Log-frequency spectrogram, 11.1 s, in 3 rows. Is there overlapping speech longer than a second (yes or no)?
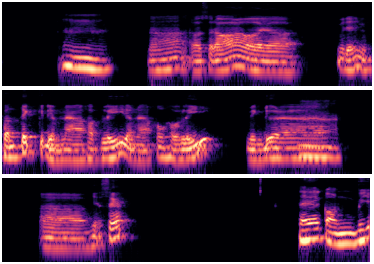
no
